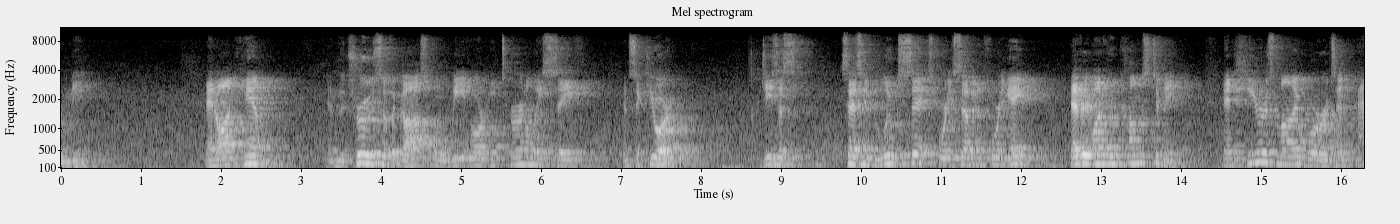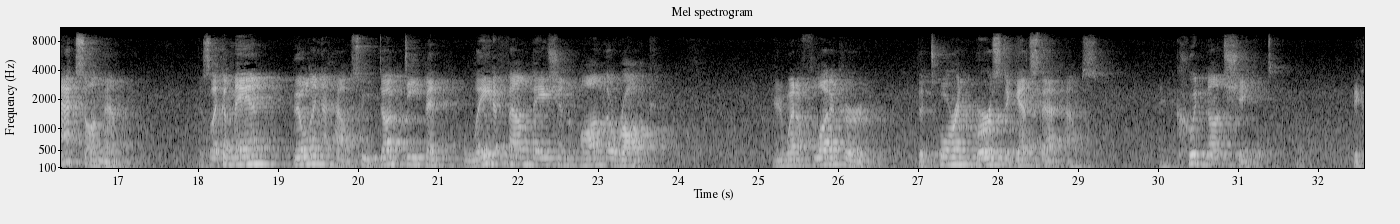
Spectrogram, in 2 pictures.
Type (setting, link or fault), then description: setting, large echoing room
